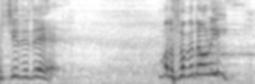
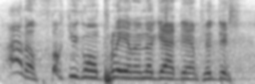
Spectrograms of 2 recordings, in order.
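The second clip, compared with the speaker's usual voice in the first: usual speaking voice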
